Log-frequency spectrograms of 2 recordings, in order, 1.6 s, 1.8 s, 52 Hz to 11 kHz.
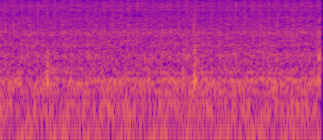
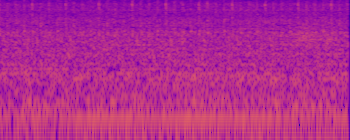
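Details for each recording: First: Nissan X-Trail, QR20 engine, P0302 code, coils lifted one by one at idle: lifting cylinder 2 coil gives no rpm change, idle holds steady; cylinder 2 dead, no ignition. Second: Nissan X-Trail QR20, P0302 cylinder two ignition fault, scan tool power balance test at idle: hum sags and changes tone as cylinder four is cut, rpm dropping to about 575; normal drop of a healthy cylinder, cylinder two weak.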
